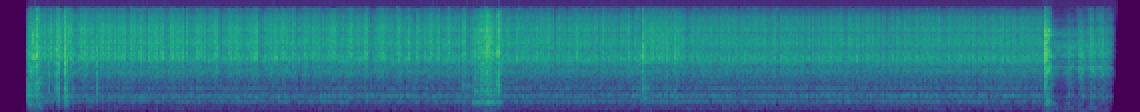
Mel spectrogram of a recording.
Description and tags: Old School Projector
film, Old, reeling, speed, rusty, Old-Projector, Projector, Old-School, film-reel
